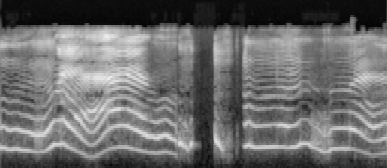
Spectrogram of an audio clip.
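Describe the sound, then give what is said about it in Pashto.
A two-day-old newborn cries outside a private hospital in Douala, Cameroon: loud, sustained wailing with a wavering, rising and falling pitch, breaking off briefly midway before resuming just as strongly. “دو ورځانه ماشوم ژاړي”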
